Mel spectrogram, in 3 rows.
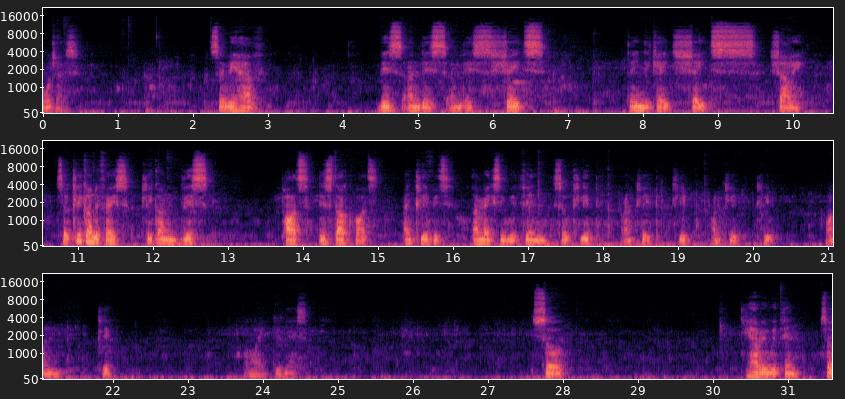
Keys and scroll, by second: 17.3 ctrl+z, 18.1 ctrl+shift+z, 18.9 ctrl+z, 19.4 ctrl+shift+z, 20.0 ctrl+z, 21.6 ctrl+shift+z.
